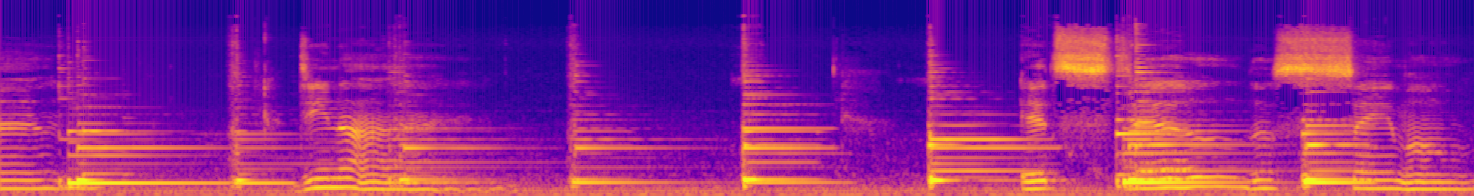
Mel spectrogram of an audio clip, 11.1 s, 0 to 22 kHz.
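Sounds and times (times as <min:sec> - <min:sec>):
ukulele chords strummed: 0:00.0 - 0:11.0.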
